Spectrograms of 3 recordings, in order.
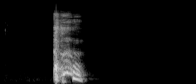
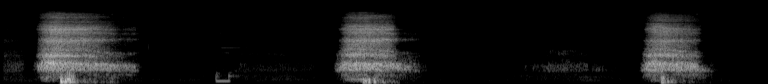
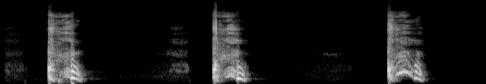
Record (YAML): cough_length: 2.0 s
cough_amplitude: 32768
cough_signal_mean_std_ratio: 0.3
exhalation_length: 7.7 s
exhalation_amplitude: 19768
exhalation_signal_mean_std_ratio: 0.42
three_cough_length: 4.9 s
three_cough_amplitude: 32768
three_cough_signal_mean_std_ratio: 0.33
survey_phase: beta (2021-08-13 to 2022-03-07)
age: 45-64
gender: Female
wearing_mask: 'No'
symptom_none: true
symptom_onset: 13 days
smoker_status: Never smoked
respiratory_condition_asthma: false
respiratory_condition_other: false
recruitment_source: REACT
submission_delay: 3 days
covid_test_result: Negative
covid_test_method: RT-qPCR
influenza_a_test_result: Negative
influenza_b_test_result: Negative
